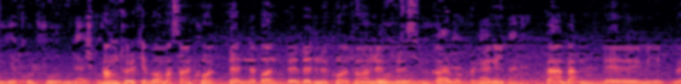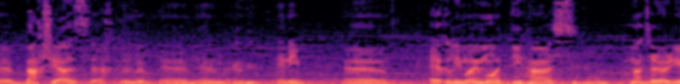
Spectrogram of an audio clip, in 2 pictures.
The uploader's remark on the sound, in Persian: غروبی زیبا در کافه ای نشسته بودم. با همیان وضع و سر و صدا و شلوغی کافه صدا را ضبط و کمی ویرایش کنم به عنوان اپیزود تازه منتشرش کنم...بنابراین کیفیت صدا شاید کمی بد و سختگوش باشد.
